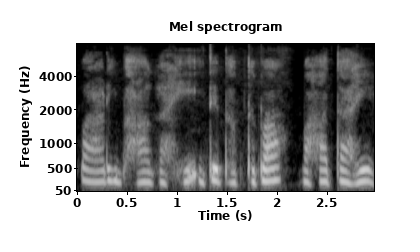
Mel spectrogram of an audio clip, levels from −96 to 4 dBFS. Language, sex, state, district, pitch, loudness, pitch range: Marathi, female, Maharashtra, Nagpur, 225 Hz, -26 LUFS, 215-235 Hz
